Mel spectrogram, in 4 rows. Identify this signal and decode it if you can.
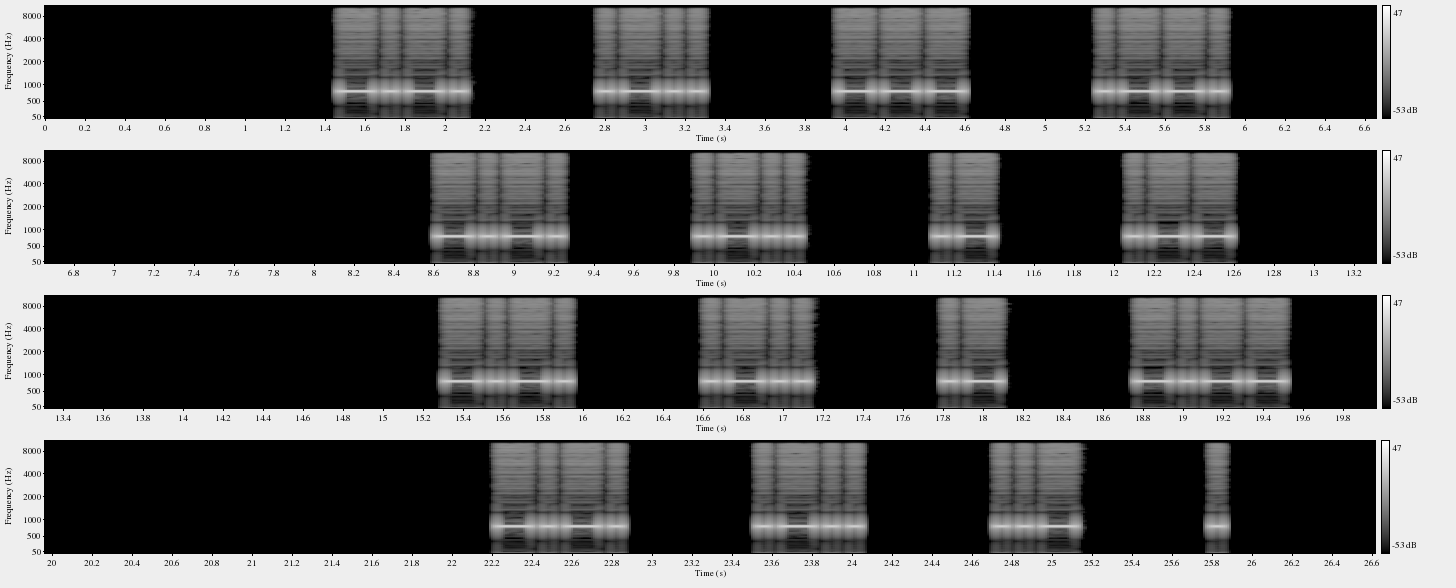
Morse code, heard as a keyed tone, about 21 wpm, spaced as for 10 wpm, 800 Hz. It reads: CLOP CLAW CLAY CLUE
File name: Spaced Alphas / Spaced Alphas mp3s / Cs sp @20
